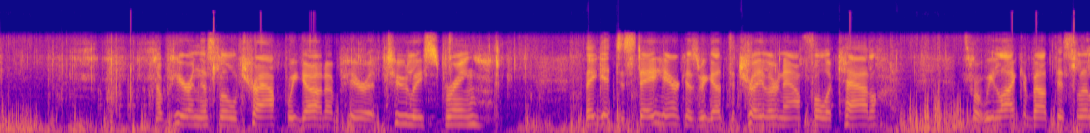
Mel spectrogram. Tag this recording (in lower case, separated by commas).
speech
